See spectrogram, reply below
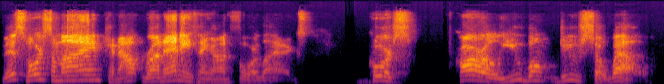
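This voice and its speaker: An actor playing a menacing, smug saloon keeper in an old-time radio drama, with a folksy, mock-friendly taunting manner. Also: male voice, high-pitched, very animated, a little slow, bright, forceful tone, exaggerated voice.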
